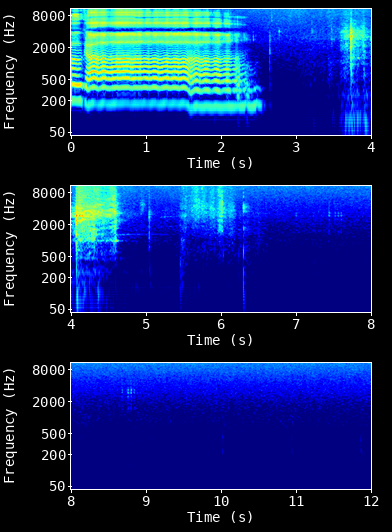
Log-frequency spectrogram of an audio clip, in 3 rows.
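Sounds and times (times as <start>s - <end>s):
tablet scraping against surface: 3.4s - 4.9s.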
